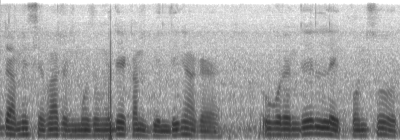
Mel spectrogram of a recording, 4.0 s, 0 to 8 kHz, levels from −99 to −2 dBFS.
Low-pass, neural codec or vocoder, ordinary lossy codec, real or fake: 7.2 kHz; vocoder, 44.1 kHz, 128 mel bands every 512 samples, BigVGAN v2; none; fake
